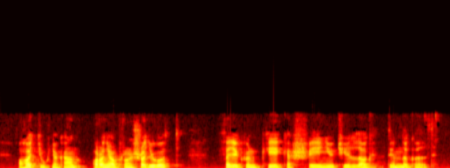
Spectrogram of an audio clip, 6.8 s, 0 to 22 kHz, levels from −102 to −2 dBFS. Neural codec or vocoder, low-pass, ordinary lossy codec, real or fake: none; 7.2 kHz; AAC, 96 kbps; real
